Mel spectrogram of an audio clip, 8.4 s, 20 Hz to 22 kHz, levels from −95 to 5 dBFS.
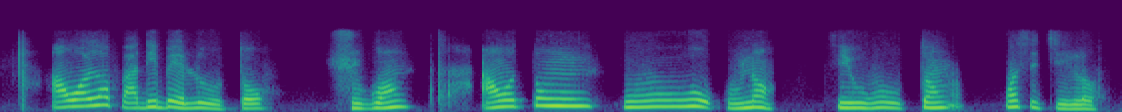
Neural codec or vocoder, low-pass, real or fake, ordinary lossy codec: codec, 16 kHz in and 24 kHz out, 0.9 kbps, LongCat-Audio-Codec, fine tuned four codebook decoder; 7.2 kHz; fake; Opus, 16 kbps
